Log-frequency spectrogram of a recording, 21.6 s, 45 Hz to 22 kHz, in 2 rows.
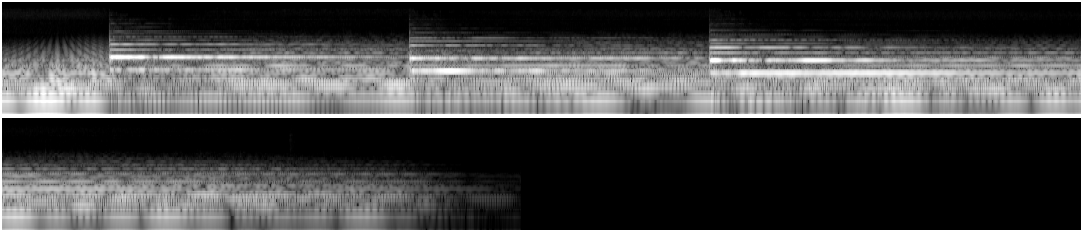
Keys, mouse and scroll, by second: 0.5 space, 4.0 click, 4.2 middle click, 4.7 middle click, 6.1 click, 6.7-8.0 drag, 9.5 click, 11.0 b, 12.4 g, 13.9-16.6 drag, 18.4 alt+a, 18.6 click, 19.0 shift+click, 19.3 click, 21.0 middle click.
